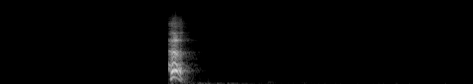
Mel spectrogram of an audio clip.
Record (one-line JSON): {"cough_length": "4.7 s", "cough_amplitude": 26027, "cough_signal_mean_std_ratio": 0.13, "survey_phase": "alpha (2021-03-01 to 2021-08-12)", "age": "65+", "gender": "Male", "wearing_mask": "No", "symptom_none": true, "smoker_status": "Never smoked", "respiratory_condition_asthma": false, "respiratory_condition_other": false, "recruitment_source": "REACT", "submission_delay": "1 day", "covid_test_result": "Negative", "covid_test_method": "RT-qPCR"}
